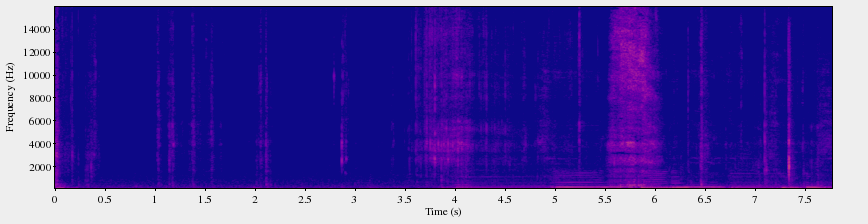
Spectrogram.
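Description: Crisp crunching of fried food comes in a series of sharp, irregular bites, then gives way to a louder, sustained voice-like murmur over continued faint chewing.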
